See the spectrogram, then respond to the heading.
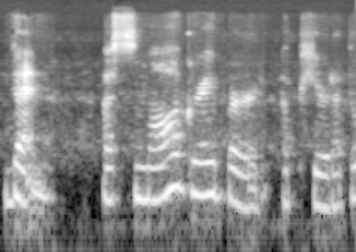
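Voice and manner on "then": ordinary delivery, nothing marked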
